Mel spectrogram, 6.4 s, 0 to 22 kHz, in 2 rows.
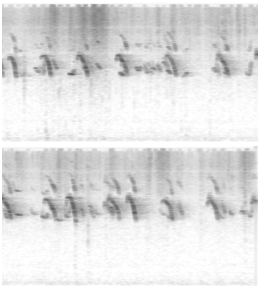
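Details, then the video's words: Young chicks aged 15 days, starting to feather, on a free-range poultry farm in Hiroshima Prefecture, Japan, give clear high descending peeps, a regular stream of pairs and triplets from several birds. "Chicks Chirping Sounds"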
